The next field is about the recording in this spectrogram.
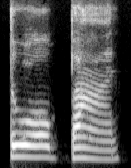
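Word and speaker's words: dulband: The word turban comes from the old Persian word dban pronounced dulban.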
